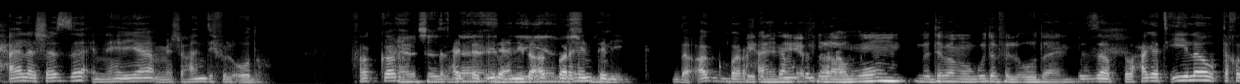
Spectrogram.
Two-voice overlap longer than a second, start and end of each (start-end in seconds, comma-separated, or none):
3.9-6.2, 7.3-8.7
